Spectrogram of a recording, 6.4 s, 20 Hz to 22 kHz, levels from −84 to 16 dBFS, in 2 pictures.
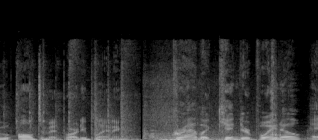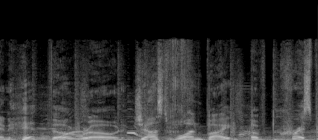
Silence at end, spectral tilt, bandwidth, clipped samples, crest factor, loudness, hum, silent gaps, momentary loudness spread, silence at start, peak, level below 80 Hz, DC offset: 0 s; -5.5 dB/octave; 16.5 kHz; under 0.1%; 18 dB; -20 LUFS; none; none; 6 LU; 0 s; -2 dBFS; -44 dBFS; under 0.1%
